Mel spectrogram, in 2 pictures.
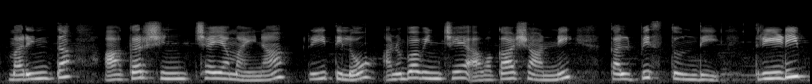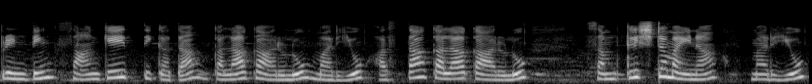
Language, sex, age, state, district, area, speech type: Telugu, female, 18-30, Telangana, Nagarkurnool, urban, spontaneous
